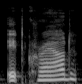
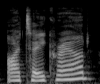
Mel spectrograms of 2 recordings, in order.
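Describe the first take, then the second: First: "It" said as the pronoun it; IT read as word. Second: "I T" said as two letters, eye-tee; IT as initials. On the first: Host misreads a chat comment, "It" as one word. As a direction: say "It" as one short word, rhyming with bit. Misreads initials, then corrects herself. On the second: Host corrects a misread comment, "I T" as separate letters. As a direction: spell out "I T" letter by letter. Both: Real, not acted.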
